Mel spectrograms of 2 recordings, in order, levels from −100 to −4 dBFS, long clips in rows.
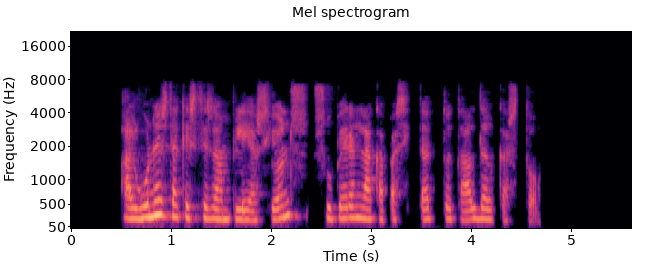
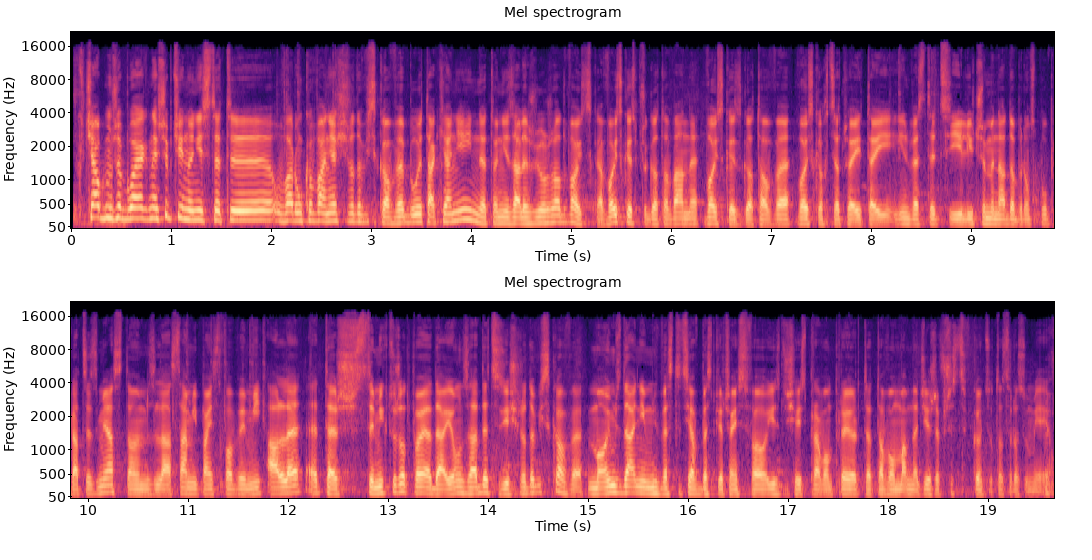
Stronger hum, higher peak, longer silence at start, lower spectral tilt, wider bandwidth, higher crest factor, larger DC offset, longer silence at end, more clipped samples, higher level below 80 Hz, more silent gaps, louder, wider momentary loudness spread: neither; second, -12 dBFS vs 0 dBFS; first, 0.5 s vs 0 s; about the same, -5.5 dB/octave vs -5.5 dB/octave; second, 7.6 kHz vs 17.5 kHz; about the same, 20 dB vs 16 dB; neither; first, 0.95 s vs 0 s; neither; second, -72 dBFS vs -54 dBFS; first, 2.38-2.43 s, 3.40-3.48 s, 4.48-4.55 s vs none; second, -30 LUFS vs -17 LUFS; first, 16 LU vs 7 LU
